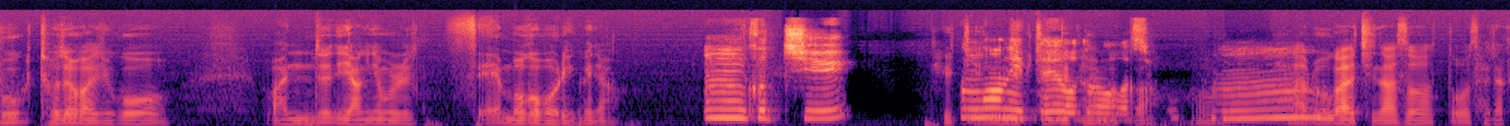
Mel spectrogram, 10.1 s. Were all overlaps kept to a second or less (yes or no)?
no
